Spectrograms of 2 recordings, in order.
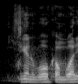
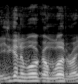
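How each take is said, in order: First: Said in the usual way. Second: Eager guess. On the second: Retold or imitated. Angels betting, louder retake.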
